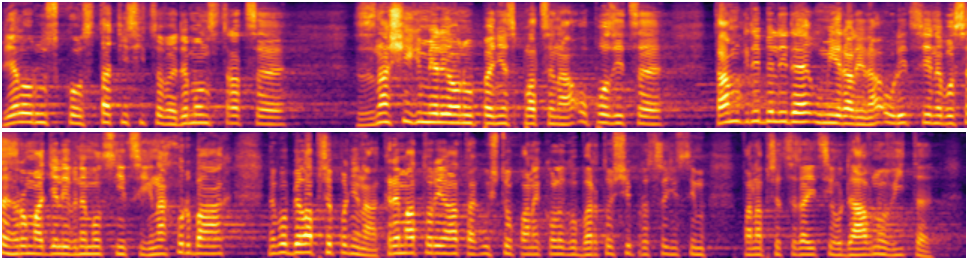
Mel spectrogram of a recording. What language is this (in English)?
Czech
